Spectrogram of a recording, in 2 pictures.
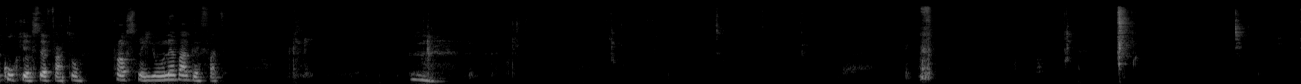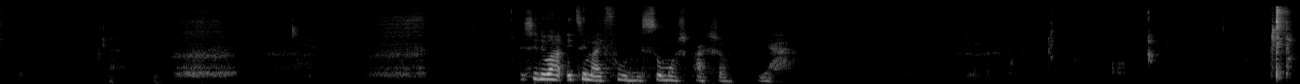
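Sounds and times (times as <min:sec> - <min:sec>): wet chewing and lip smacks: 0:04.7 - 0:08.2, 0:09.8 - 0:14.7, 0:15.4 - 0:16.7, 0:17.6 - 0:18.2, 0:21.8 - 0:26.0.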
